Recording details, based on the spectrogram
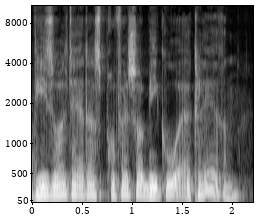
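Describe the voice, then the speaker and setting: An actor as a sober male narrator tells a literary story. His voice is medium in pitch and noticeably creaky. Faint music plays beneath the narration. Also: steady tone, fairly quick, dark tone, natural voice. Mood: sober, reflective. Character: sober third-person narrator of a troubled love story.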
